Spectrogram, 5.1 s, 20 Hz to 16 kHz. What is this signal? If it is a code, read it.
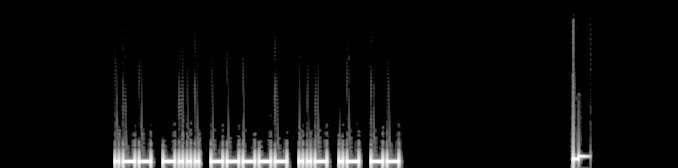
Morse code, heard as a keyed tone, about 40 wpm, 700 Hz. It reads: WB0UAM
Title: USA Call Signs Repeated 2x 40wpm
